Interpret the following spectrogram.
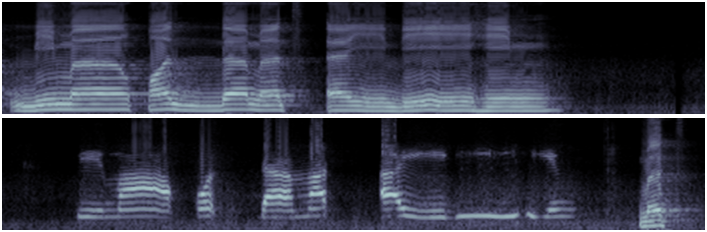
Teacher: tak yang sukun, ketika sukun maka akan terdengar suara hamas, ya, sedikit ada hamas.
